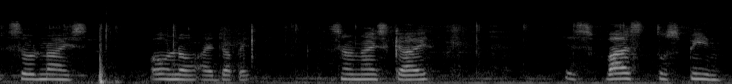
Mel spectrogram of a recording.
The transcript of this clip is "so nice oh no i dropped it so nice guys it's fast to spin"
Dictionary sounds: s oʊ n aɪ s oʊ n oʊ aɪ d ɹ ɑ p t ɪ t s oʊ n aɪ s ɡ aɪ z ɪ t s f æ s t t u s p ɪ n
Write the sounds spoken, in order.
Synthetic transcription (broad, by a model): s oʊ n aɪ s oʊ n oʊ aɪ d ɹ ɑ p ɪ t s oʊ n aɪ s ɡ aɪ ɪ s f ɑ s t t u s p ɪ n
